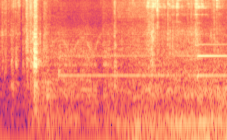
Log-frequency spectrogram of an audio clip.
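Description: Ford-chassis Class C motorhome's engine idling just after being started with the ignition key: a steady low rumble with a thin steady whine over it, and the keys jangling on their ring.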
